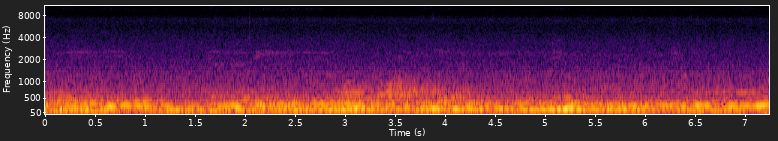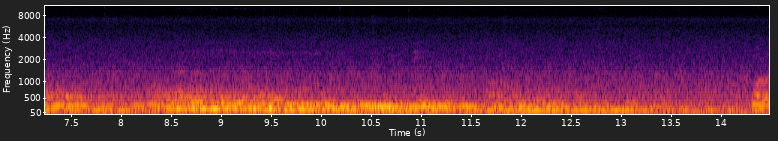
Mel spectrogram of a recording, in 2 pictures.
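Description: A man's voice chanting in long, drawn-out notes that slide slowly in pitch, in phrases a few seconds long.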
